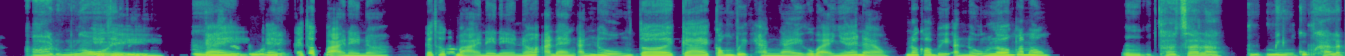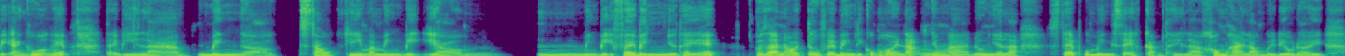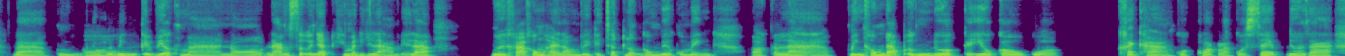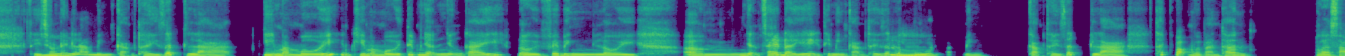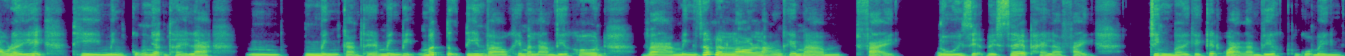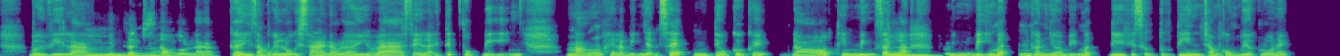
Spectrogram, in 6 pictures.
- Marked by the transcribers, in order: tapping
- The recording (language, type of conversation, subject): Vietnamese, advice, Làm thế nào để lấy lại động lực sau một thất bại lớn trong công việc?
